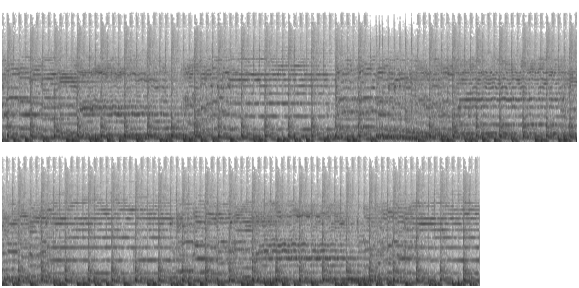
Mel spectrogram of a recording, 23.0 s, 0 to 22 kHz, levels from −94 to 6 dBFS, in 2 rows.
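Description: At 21.05 s the final buffers were never written or played, a cut-off end: the sound stops mid-event and drops straight into digital silence, with no decay.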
